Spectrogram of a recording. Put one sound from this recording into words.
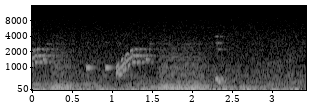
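Short electronic blips sound from a video game menu.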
